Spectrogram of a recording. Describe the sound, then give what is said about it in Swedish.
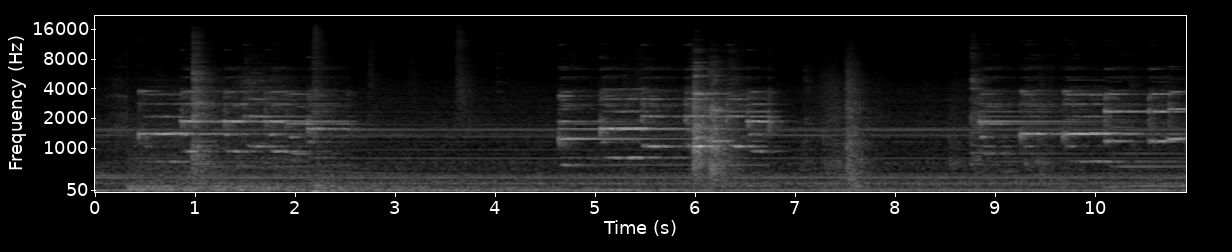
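The timer of a glass-windowed convection oven cooking Janssons frestelse signals the food is ready, playing a Christmas-music electronic chime melody, a string of bright, high tinkling notes in repeated phrases over a low steady hum, with no one speaking. “Det här är alltså ugnens klocka som signalerar att maten är färdig.”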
